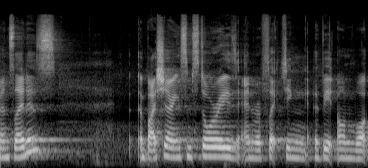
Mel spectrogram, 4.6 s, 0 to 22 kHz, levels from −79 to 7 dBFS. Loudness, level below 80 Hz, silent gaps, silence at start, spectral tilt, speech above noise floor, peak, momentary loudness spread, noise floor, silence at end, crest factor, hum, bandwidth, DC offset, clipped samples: -16 LUFS; -64 dBFS; none; 0 s; -3 dB/octave; 29 dB; 0 dBFS; 9 LU; -45 dBFS; 0 s; 16 dB; none; 16.5 kHz; under 0.1%; under 0.1%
